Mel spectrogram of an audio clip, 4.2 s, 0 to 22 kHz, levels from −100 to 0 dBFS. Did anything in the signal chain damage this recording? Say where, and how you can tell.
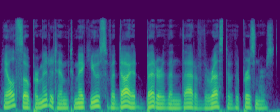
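No, nothing in the chain audibly damaged this speech recording; every stage from capture to playback leaves the signal intact, with no point where the sound is broken, altered or interrupted.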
